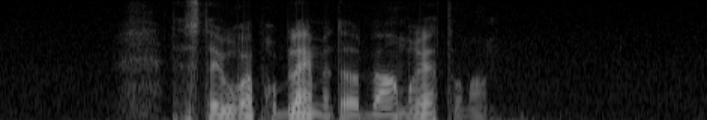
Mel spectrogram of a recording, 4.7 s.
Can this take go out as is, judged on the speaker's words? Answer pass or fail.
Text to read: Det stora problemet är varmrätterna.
pass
